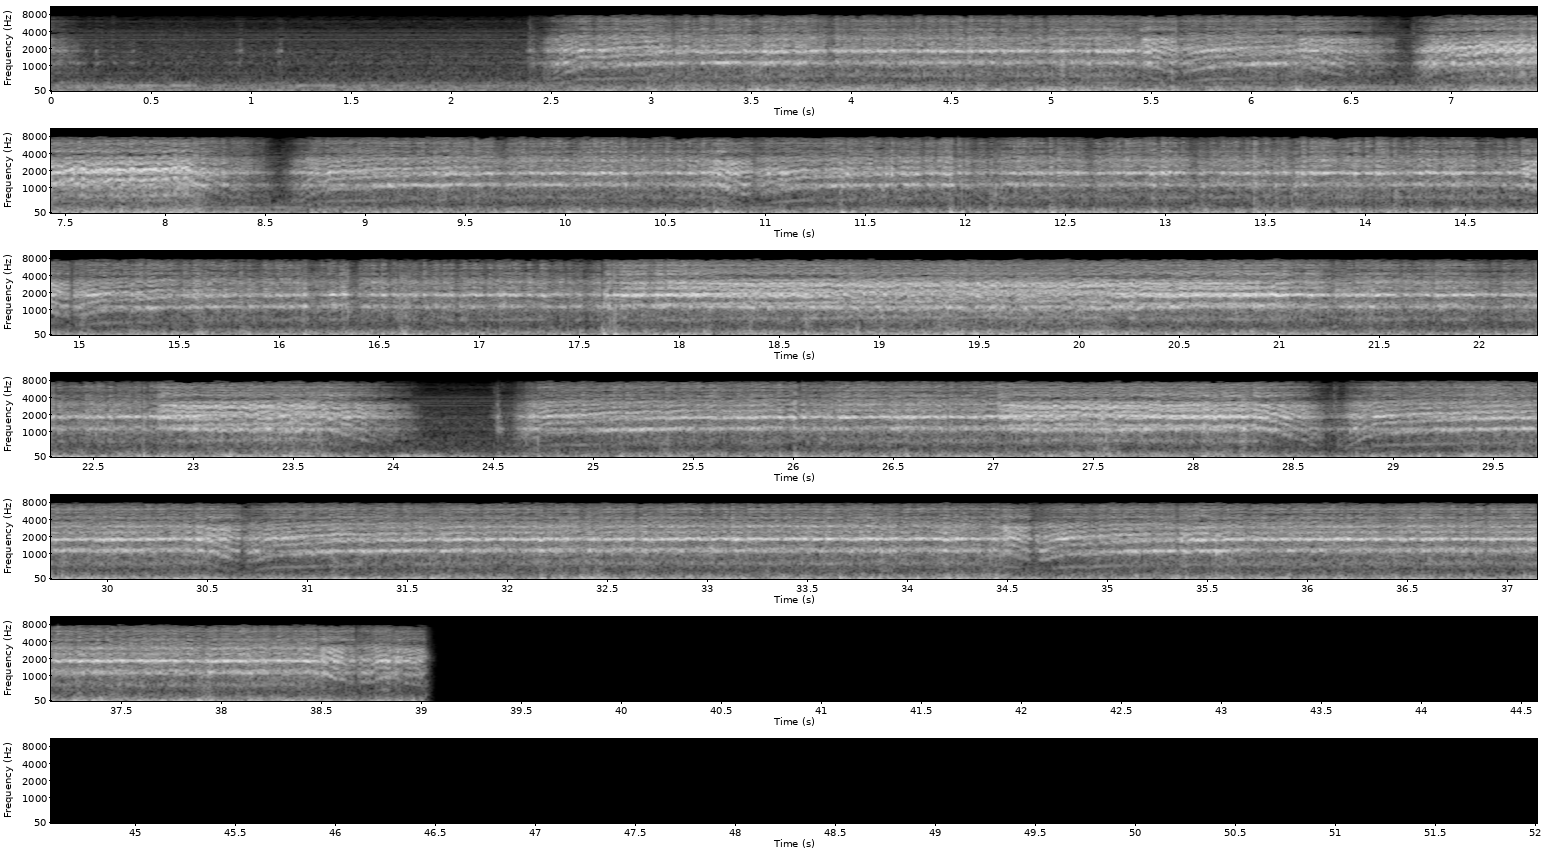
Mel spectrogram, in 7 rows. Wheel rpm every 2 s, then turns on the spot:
20, 100, 150, 90, 110, 140, 160, 150, 160, 160, 160, 140, 90, 160, 110, 140, 160, 150, 160, 90, 0, 0, 0, 0, 0, 0.
0-2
